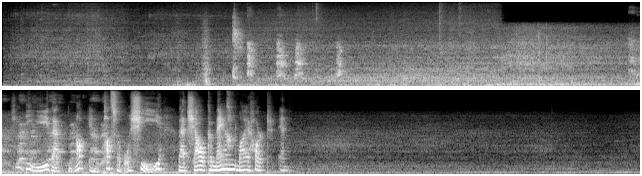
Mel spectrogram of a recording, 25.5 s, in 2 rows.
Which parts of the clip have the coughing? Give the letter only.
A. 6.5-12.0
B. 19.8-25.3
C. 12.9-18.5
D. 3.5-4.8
D.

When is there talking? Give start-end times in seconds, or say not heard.
12.9-18.5.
